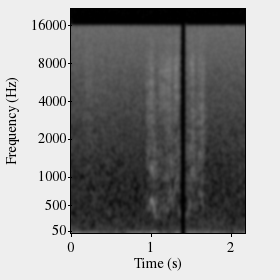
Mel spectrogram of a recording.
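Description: A brief zip-like rasp of something being handled at the desk, a few quick strokes about a second in, cut by a split-second break in the audio.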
